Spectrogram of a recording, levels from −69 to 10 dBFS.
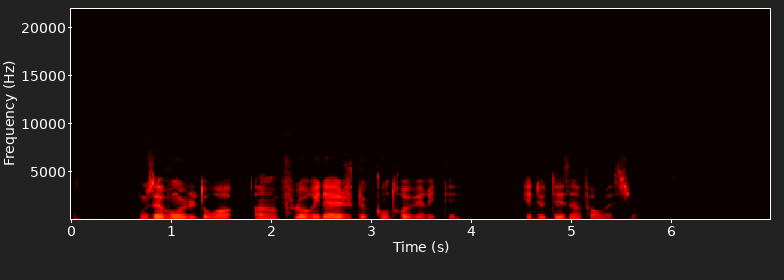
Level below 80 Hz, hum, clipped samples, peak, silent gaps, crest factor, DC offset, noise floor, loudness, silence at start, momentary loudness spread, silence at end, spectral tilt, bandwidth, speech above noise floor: -74 dBFS; none; under 0.1%; -18 dBFS; none; 24 dB; under 0.1%; -89 dBFS; -38 LUFS; 0 s; 12 LU; 1.35 s; -5 dB/octave; 12 kHz; 50 dB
